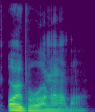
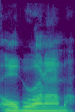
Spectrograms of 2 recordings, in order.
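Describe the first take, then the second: First: The first word is said without an L sound. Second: The first word is said with an L sound. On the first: The speaker calls it wrong. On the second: The speaker calls it right.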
